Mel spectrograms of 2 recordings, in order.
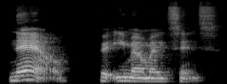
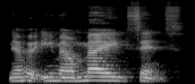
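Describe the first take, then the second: First: The stress falls on the word now. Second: The stress falls on the word made.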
